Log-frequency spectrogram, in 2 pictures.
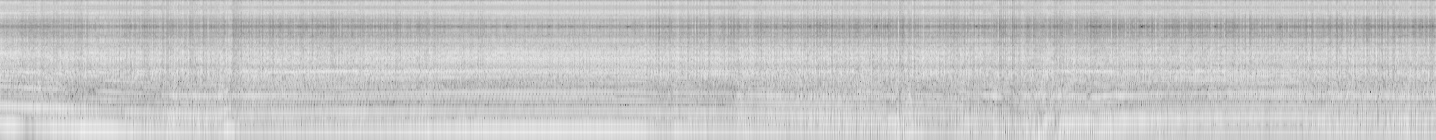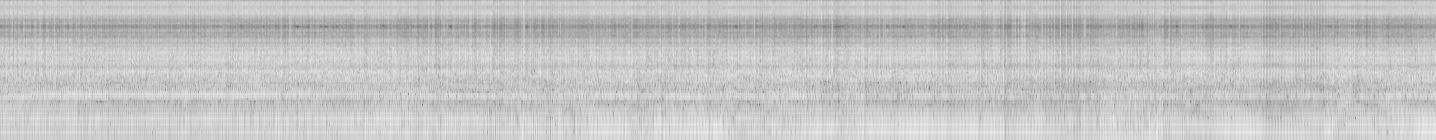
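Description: Racing motorcycle engine running while the bike stands in pit lane: its note drops and settles in the first couple of seconds, dips and picks up again about ten seconds in, then holds a steady idle.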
